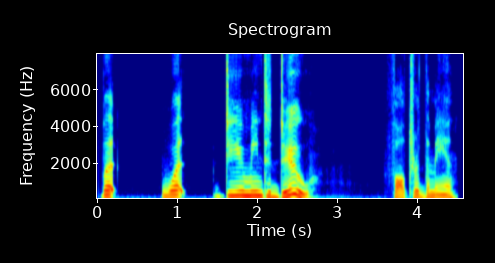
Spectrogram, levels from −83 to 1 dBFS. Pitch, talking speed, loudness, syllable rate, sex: 210 Hz, 105 wpm, -17 LUFS, 4.5 syllables/s, female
